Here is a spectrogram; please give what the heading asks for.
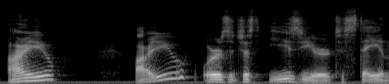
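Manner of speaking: high, rising doubtful question; skeptical challenge. Retold or imitated. Challenging a friend's too-busy excuse, skeptical. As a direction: question the excuse with a big upward lilt.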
